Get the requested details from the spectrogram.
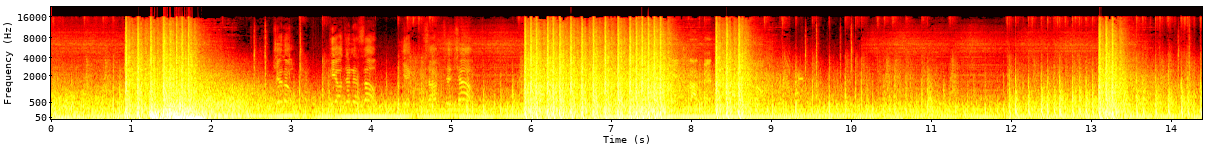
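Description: A heavy cannon fires rapid bursts.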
